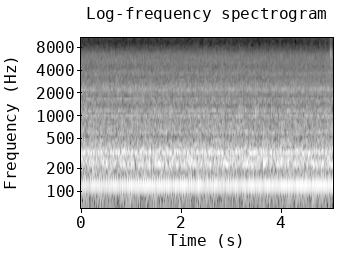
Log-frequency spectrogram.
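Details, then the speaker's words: Kenmore washer (used, fully tested) during first rinse cycle high-speed rinse spin: steady even hum with low drone, no thumping or rhythmic banging as drum spins fast; great balance, no issues. "that drum is getting up to speed and going really fast. Sounds good. It's got great balance and no issues whatsoever."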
